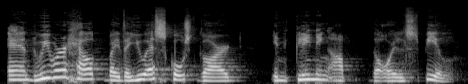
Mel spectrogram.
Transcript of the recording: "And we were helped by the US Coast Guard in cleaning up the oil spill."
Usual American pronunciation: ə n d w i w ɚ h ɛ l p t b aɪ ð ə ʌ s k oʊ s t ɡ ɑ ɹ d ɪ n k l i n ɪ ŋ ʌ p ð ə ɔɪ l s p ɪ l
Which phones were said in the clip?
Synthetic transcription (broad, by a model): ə n d w i w ɚ h ɛ l p t b aɪ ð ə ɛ s k oʊ s t ɡ ɑ ɹ d ɪ n k l i n ɪ ŋ ʌ p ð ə ɔɪ l s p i l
